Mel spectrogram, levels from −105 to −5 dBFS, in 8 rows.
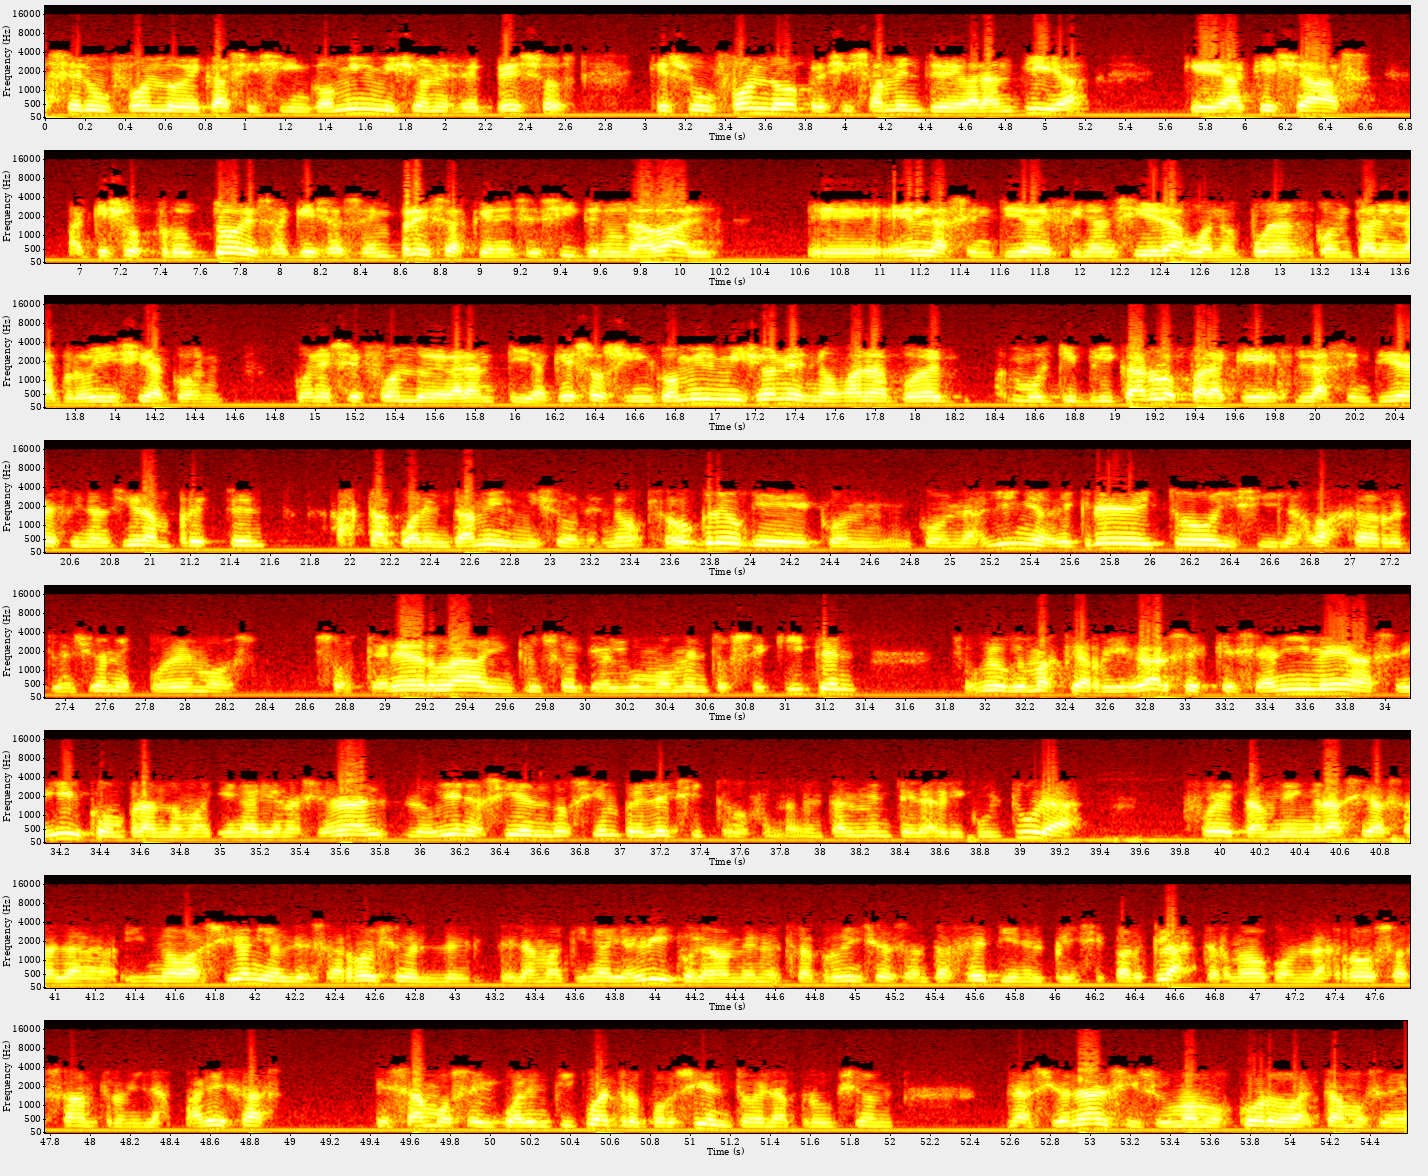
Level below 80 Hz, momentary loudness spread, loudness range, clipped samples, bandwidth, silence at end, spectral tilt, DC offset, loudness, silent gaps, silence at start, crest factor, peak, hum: -52 dBFS; 11 LU; 4 LU; under 0.1%; 12 kHz; 0 s; -6 dB/octave; under 0.1%; -14 LUFS; none; 0 s; 14 dB; 0 dBFS; none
